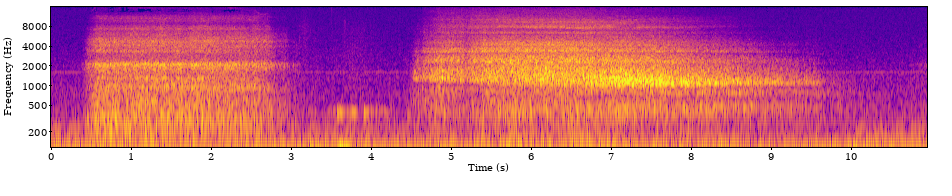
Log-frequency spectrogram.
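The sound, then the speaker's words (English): Slow deep breathing in a relaxation exercise: two long, airy breath sounds, the first about two and a half seconds and the second a longer, fuller rush of air, steady and soft with no talk. “Let's take 5 deep breaths together to oxygenate all of our body systems to start.”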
